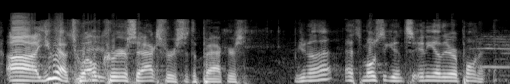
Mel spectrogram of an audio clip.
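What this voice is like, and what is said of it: Professional radio announcer voice. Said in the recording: “back in my radio voice”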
